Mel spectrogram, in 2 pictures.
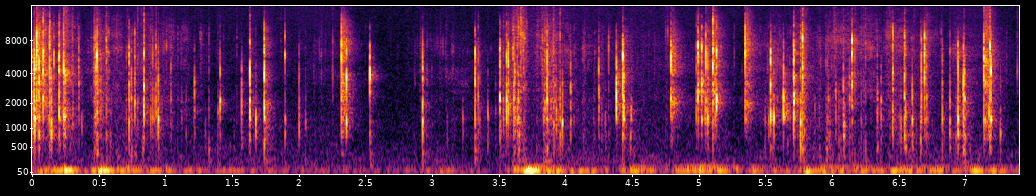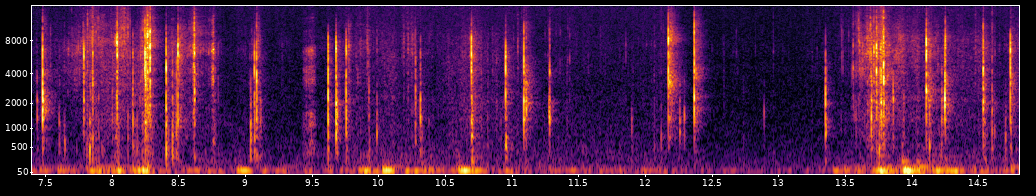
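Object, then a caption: Small thin plastic zip-lock bag. A small, empty, transparent zip-lock bag is held between the fingers and crinkled and squeezed with the fingertips. Dense, bright crinkling crackles and sharp plastic snaps fill the clip over a faint, steady low hum. The crinkling thins briefly around the twelve-second mark before picking up again.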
